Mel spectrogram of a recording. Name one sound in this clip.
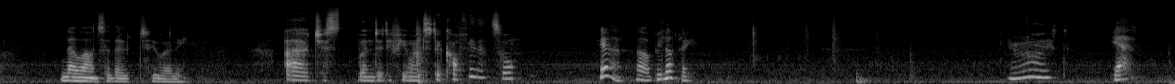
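A young woman speaks playfully nearby.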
